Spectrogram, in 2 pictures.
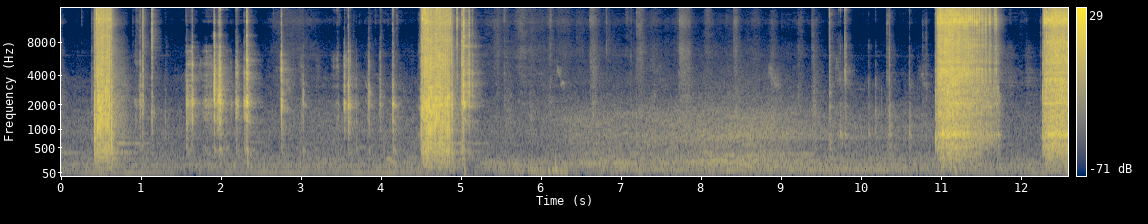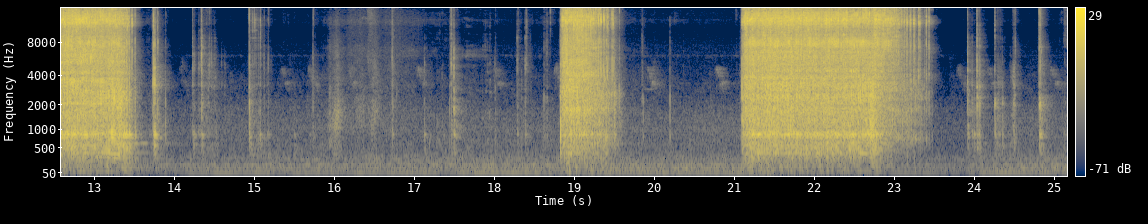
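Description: A ratchet tightens the fork caps on a 1971 Triumph T120 motorcycle in four sharp, close bursts of rapid clicking, separated by quiet pauses with small handling knocks.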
